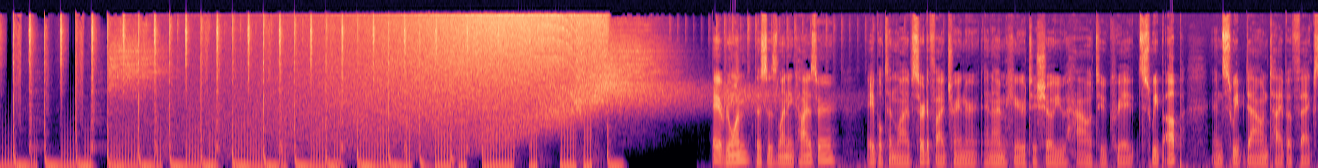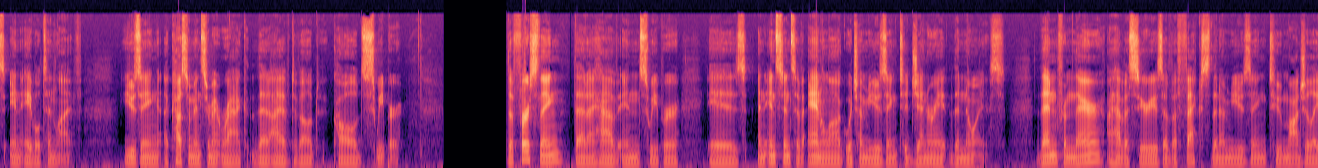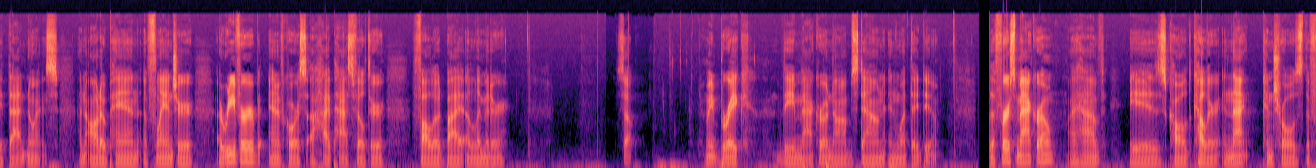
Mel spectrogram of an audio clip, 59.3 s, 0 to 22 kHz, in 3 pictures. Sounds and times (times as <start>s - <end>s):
Speech: 10.7s - 21.0s, 21.6s - 25.8s, 27.4s - 47.2s, 48.8s - 49.2s, 50.1s - 53.7s, 54.4s - 59.2s.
